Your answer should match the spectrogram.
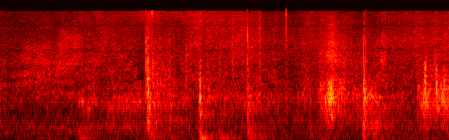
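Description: A hardcover picture book being handled and lowered: a few faint, irregular knocks and paper rustles.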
